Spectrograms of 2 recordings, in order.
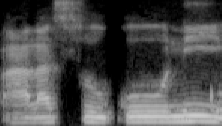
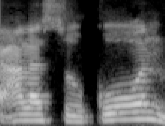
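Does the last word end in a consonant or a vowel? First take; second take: vowel; consonant. First: The last word ends on an -i vowel. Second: The last word ends on a consonant. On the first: "Tapi yang lengkap alas sukuni" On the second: "Anda baca alas sukun, betul"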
